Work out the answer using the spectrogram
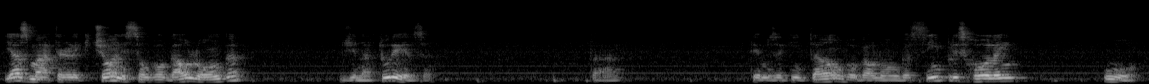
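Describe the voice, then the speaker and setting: A man teaching a slow, explanatory grammar lesson, pointing things out on a board and checking in often with short fillers. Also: on the low side, expressive, vocal fry, warm tone, distant mic. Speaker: Hebrew teacher. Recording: dull, echoey room, off-mic.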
